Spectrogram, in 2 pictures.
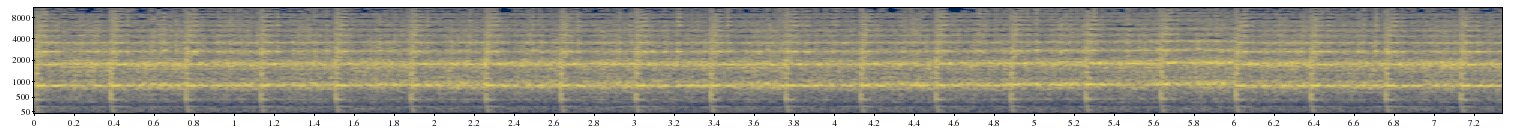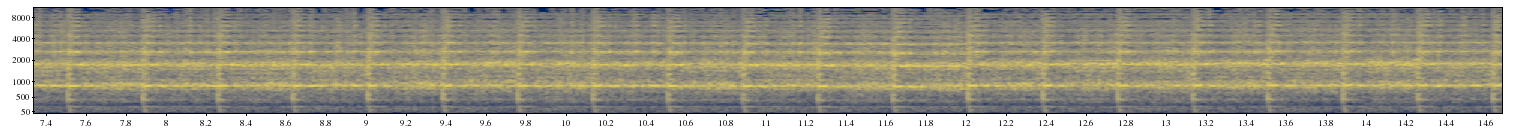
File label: Paranormal Panning Pulse A, Key of A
